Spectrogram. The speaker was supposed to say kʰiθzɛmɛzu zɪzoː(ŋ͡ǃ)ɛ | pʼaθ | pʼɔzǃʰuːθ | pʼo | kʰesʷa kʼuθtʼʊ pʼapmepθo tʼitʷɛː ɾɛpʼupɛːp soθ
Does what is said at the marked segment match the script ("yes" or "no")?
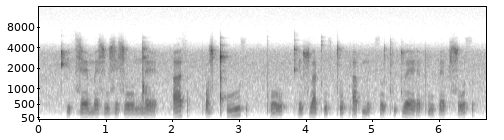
yes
